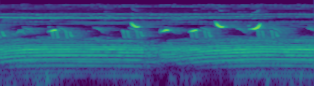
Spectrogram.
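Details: Young lesser green leafbirds in a long fight, round one: sharp, bright chirps and short up-slurred whistles come in quick bursts over a steady, loud buzzing drone that swoops down every couple of seconds.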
